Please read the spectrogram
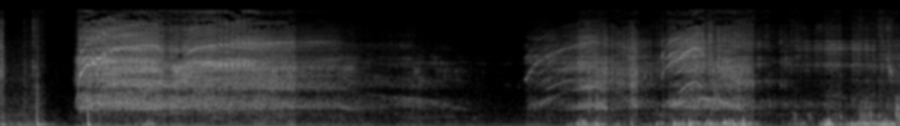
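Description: A radio-controlled car's motor whining and rising in pitch as it speeds up. The first run starts suddenly about a second in and fades away as the car drives off. From about seven seconds in it comes back with several short revs.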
